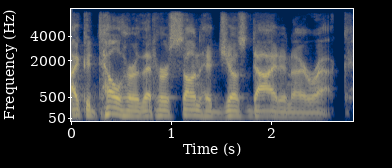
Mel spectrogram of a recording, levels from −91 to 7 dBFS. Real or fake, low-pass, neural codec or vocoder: real; 7.2 kHz; none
